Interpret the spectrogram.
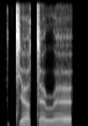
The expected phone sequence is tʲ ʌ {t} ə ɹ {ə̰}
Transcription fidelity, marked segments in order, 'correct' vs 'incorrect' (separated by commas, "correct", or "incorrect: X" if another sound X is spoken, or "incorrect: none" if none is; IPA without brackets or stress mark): correct, incorrect: ə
